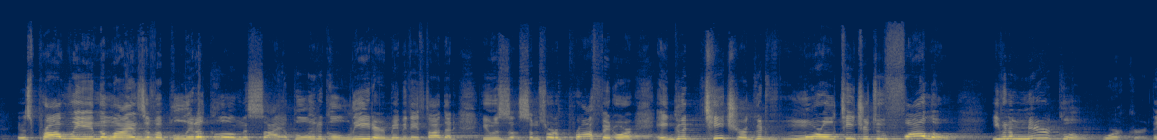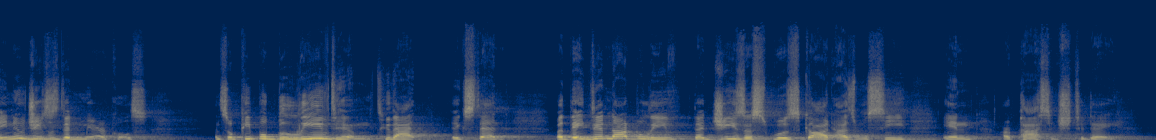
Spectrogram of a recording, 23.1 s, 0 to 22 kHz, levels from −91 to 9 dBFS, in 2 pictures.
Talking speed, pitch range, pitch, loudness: 170 wpm, 215-280 Hz, 240 Hz, -22 LUFS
